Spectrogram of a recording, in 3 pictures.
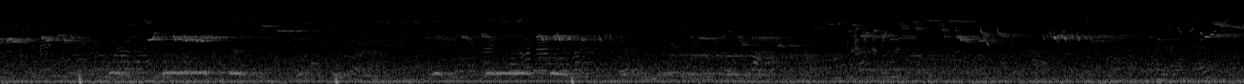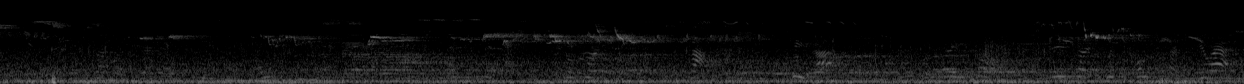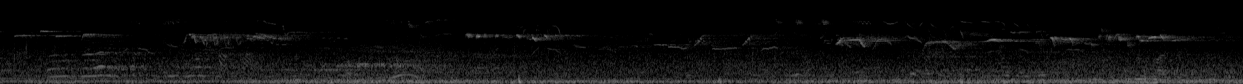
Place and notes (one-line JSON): {"title": "Biblins, Forest of Dean, Ross-on-Wye, UK - Echoes on the River Wye", "date": "2016-03-25 11:50:00", "description": "Sounds (birdsong, people shouting, dogs barking) generated on the English side of the River Wye, crossing the river and border into Wales, hitting the hill on the Welsh side of the river and bouncing back into England.\n(Audio Technica BP4025 XY mic into a Sound Devices 633 recorder)", "latitude": "51.83", "longitude": "-2.66", "altitude": "33", "timezone": "Europe/London"}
